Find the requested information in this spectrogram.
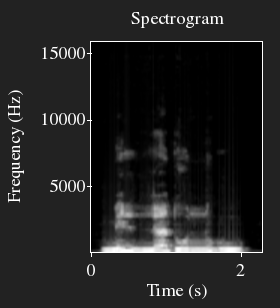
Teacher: وجہ اس کی میں پہلے بھی بتا چکا ہوں کہ نون اور لام کیونکہ قریب المخارج ہیں، ان کے مخارج قریب ہیں، اس وجہ سے قریب المخارج کو اکٹھا پڑھنا مشکل ہوتا ہے. اس لیے نون کو ہم نے ختم کر دیا اور ڈائریکٹ میم کو لام کے ساتھ ملائیں گے، مل. تو مل آسانی کے ساتھ پڑھیں گے، مل لدنہ.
